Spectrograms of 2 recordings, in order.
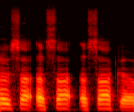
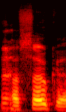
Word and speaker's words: Ahsoka: Um, Speaking of like turd bombs that should be good, man, I'm not watching Osaka, whatever he says. Oh, how do you say her name? Ahsoka.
